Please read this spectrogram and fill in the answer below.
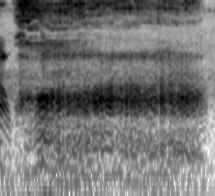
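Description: A man making a harsh, rasping noise with his voice for nearly two seconds, cutting off suddenly.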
